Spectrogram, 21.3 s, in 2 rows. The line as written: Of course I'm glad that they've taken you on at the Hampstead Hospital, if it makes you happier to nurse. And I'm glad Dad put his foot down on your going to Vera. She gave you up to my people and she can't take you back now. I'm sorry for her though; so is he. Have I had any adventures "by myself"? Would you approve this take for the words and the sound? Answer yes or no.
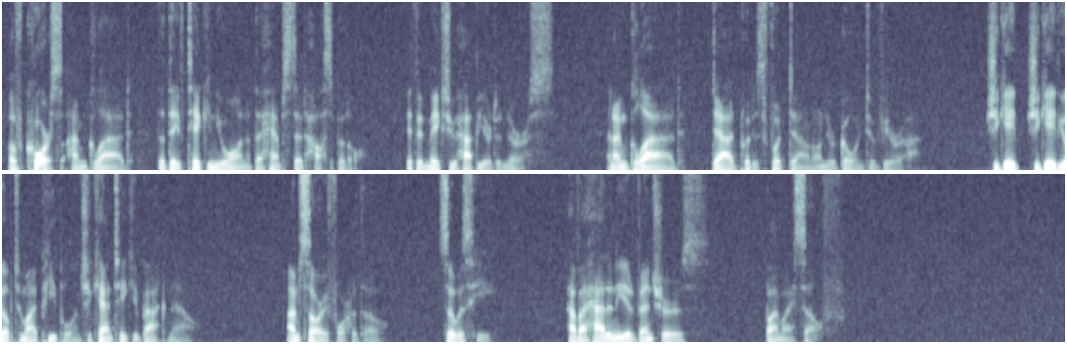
no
